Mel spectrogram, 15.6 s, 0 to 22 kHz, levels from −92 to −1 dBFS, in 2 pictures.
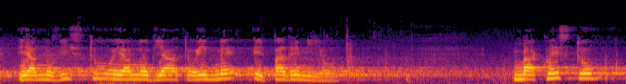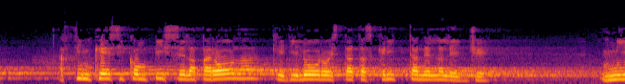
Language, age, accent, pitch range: Italian, 50-69, native, 155-180 Hz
